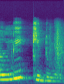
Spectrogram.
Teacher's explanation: Vejamos aí que o exemplo de uma palavra que seja proparoxítona, a palavra líquido. A palavra líquido tem uma sílaba forte, o li.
